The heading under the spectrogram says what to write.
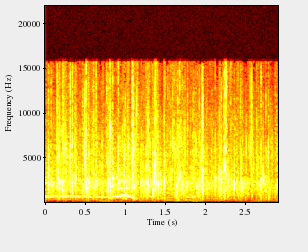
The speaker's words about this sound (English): Clap it up if you have seen this movie before.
